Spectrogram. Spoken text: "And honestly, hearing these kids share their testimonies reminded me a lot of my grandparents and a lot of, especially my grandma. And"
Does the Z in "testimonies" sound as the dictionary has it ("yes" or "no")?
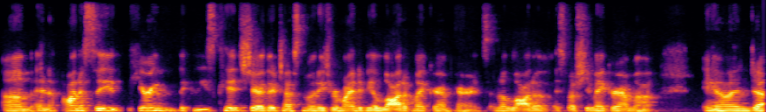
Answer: yes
